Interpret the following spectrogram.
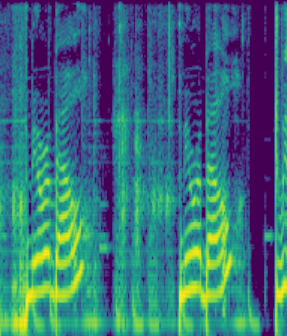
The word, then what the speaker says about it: Mirabel: My name is Mirabel. Mirabel. Mirabel. Do we like that? I think I feel like she said it better that time. My name is Mirabel.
